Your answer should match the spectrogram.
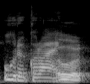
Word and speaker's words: Uruguay: So, if you were to pronounce it with typical A-E-O-U vowels of Spanish, it would be Uruguay.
